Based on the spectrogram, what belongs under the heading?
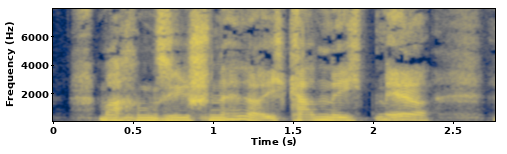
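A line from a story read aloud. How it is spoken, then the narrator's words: Angry shout. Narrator (German): rief Bovary, zornig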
